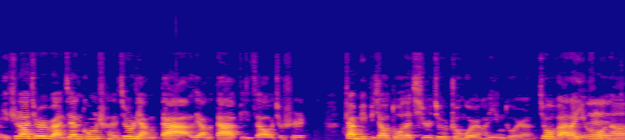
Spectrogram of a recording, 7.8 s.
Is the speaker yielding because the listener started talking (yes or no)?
no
